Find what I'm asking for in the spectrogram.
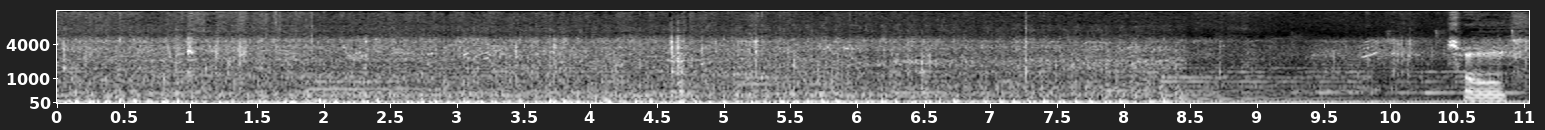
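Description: A motorcycle rumbles steadily at close range as it is ridden, then idles more quietly and settles as it is parked near a waterfall tourist spot.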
